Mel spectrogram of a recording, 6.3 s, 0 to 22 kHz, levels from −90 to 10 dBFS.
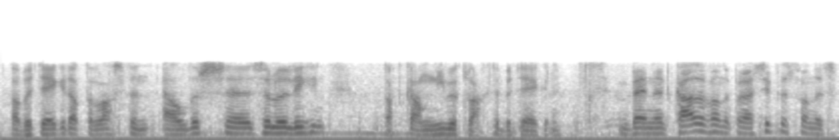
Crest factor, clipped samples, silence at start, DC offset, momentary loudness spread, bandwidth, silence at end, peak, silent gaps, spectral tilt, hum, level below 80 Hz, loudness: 18 dB; under 0.1%; 0 s; 0.6%; 12 LU; 4.4 kHz; 0 s; -16 dBFS; none; -4.5 dB/octave; none; -62 dBFS; -34 LUFS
